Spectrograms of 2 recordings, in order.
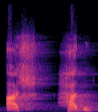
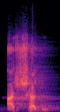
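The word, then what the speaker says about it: أشهد: পেশ দু আশ হাদু এইখানে অনেক সময় দেখা যায় যে আশহাদু না হয়ে এমন ভাবে উচ্চারণ করা হয় যে আশ সাধু অর্থাৎ সিনে তাসদিদের মত পড়া হয় হা এর জবরের উচ্চারণটাকে বাদ দেওয়া হয় অর্থাৎ হামজাদ শিন জবর আশ সিন জবর সা দ পেশ দু আশাদু এভাবে উচ্চারণ করা যায় করা হয় এইটা অবশ্যই করা যাবে না কারণ একটা হরফ ওই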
